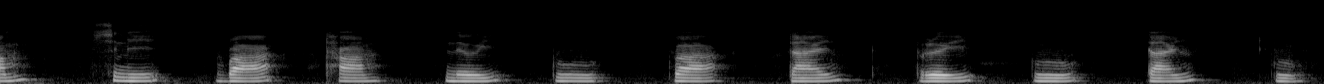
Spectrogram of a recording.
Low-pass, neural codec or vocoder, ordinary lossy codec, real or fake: none; codec, 16 kHz, 2 kbps, FunCodec, trained on Chinese and English, 25 frames a second; none; fake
